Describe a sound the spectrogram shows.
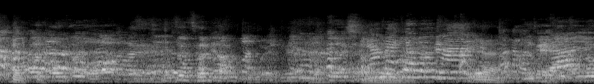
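Several middle-aged men and women talk over one another close by.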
